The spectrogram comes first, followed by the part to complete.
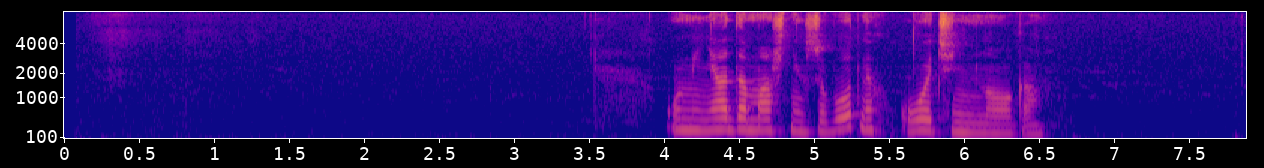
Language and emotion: Russian, neutral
